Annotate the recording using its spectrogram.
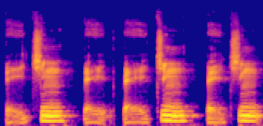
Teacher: when tone three comes before another syllable, the rise is completely lost. · Some people analyze tone three as being simply low with the dip and rise only appearing when convenient. You can think of Beijing Beijing as being pronounced low high.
